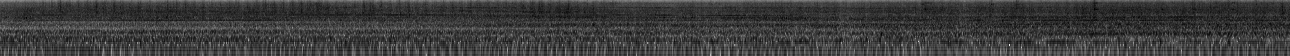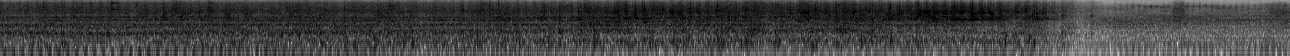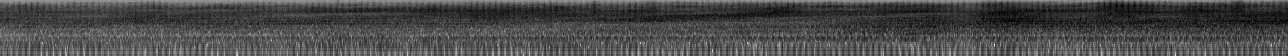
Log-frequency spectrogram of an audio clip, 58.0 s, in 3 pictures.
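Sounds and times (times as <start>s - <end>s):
diesel locomotive engine running: 0.0s - 58.0s
train wheels clicking over rail joints: 0.0s - 58.0s
wheels squealing: 0.5s - 39.5s.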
